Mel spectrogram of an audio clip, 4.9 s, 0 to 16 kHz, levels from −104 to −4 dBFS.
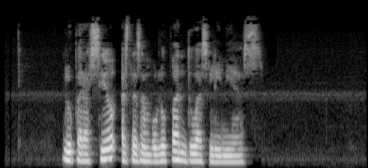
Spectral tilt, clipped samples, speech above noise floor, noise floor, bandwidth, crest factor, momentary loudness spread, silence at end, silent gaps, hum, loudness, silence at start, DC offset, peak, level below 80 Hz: -6.5 dB/octave; under 0.1%; 49 dB; -70 dBFS; 10 kHz; 18 dB; 10 LU; 1.45 s; none; none; -22 LUFS; 0.85 s; under 0.1%; -6 dBFS; -72 dBFS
